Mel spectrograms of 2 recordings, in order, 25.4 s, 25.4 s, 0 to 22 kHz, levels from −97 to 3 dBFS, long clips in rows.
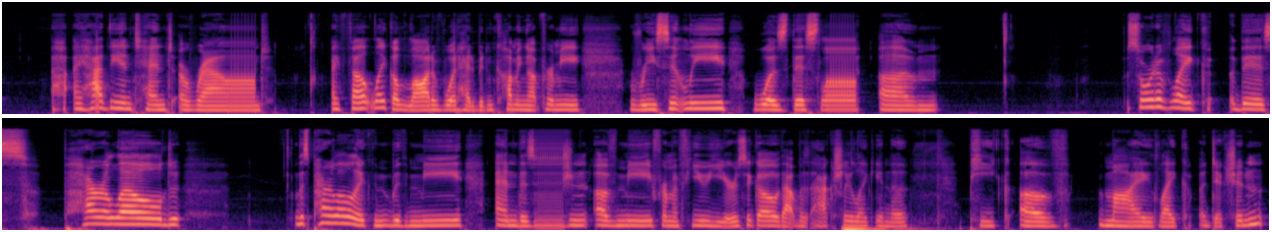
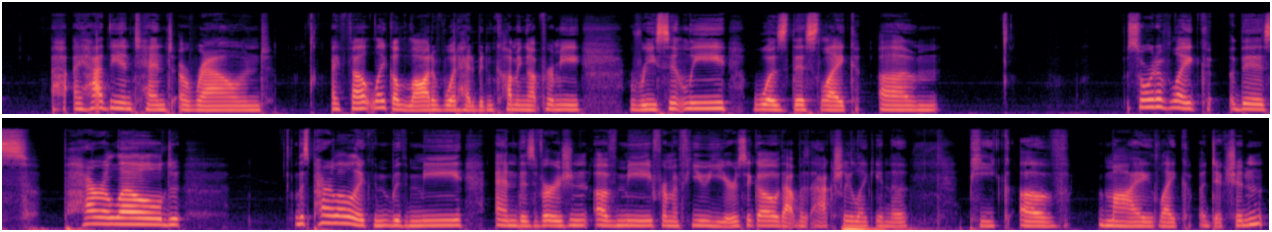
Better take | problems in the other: second | audio freezing; at 2.5 s, at 8.5 s and at 18 s

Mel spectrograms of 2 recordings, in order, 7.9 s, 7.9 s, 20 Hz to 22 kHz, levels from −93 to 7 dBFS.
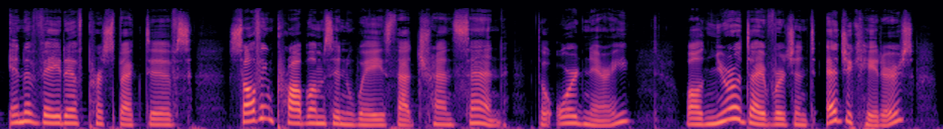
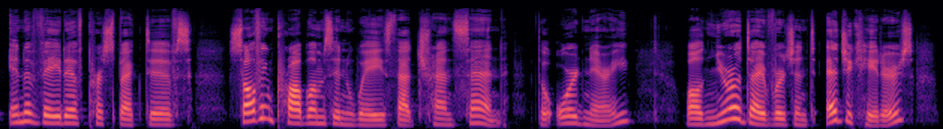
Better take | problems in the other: first | thin; somewhat; fading below 500 Hz

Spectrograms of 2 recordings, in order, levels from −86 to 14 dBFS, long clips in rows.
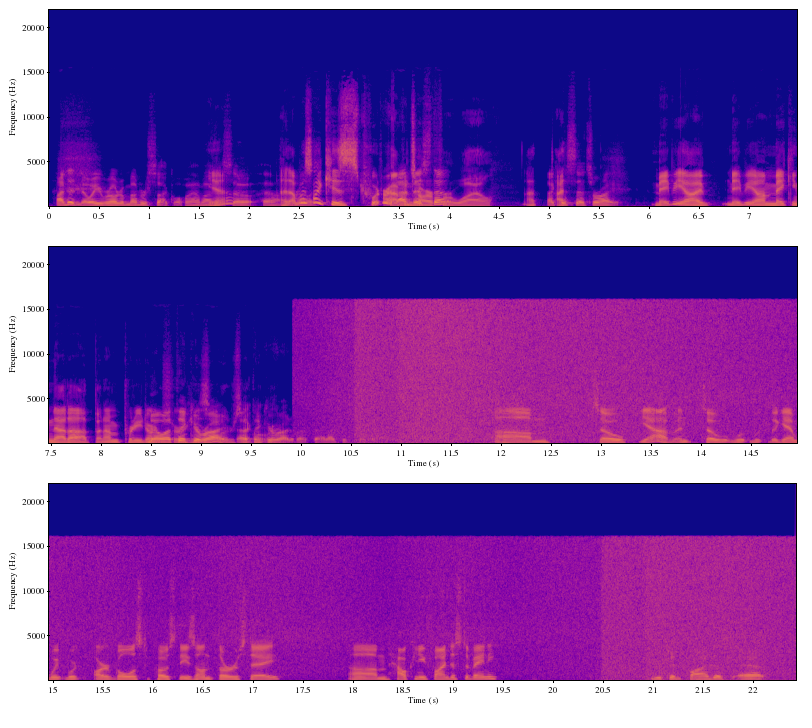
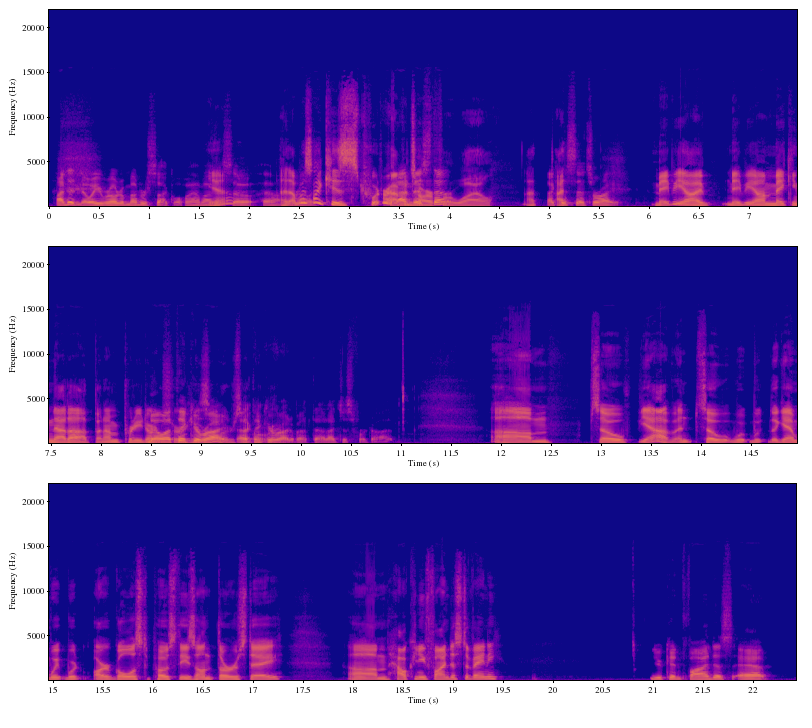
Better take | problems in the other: second | hiss; loud; from 10 s on; 3 dB below the speech

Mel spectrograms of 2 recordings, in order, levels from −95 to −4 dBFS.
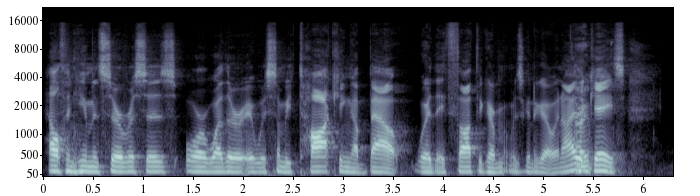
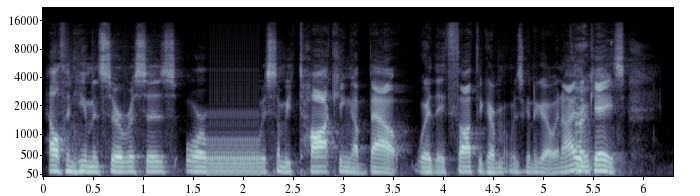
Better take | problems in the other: first | audio freezing; at 1.5 s for 0.5 s

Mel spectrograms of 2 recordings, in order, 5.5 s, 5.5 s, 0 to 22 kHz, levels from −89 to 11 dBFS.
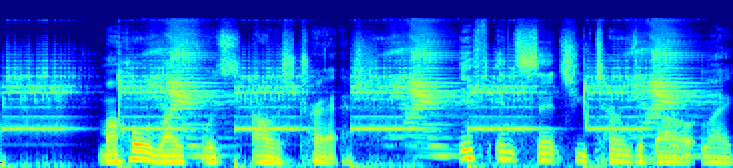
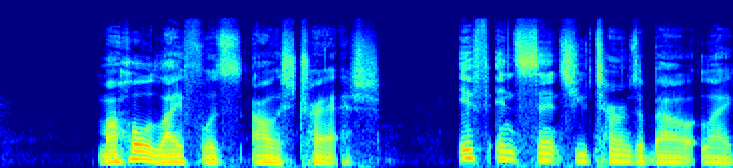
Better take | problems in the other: second | alarm; loud; peak 4 dB above the speech

